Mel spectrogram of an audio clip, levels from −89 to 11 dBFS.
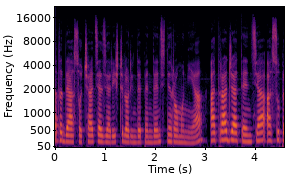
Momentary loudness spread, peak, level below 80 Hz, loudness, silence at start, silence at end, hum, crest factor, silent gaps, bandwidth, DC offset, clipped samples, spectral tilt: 8 LU; -10 dBFS; -68 dBFS; -29 LUFS; 0 s; 0 s; none; 20 dB; none; 16.5 kHz; under 0.1%; under 0.1%; -4 dB/octave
